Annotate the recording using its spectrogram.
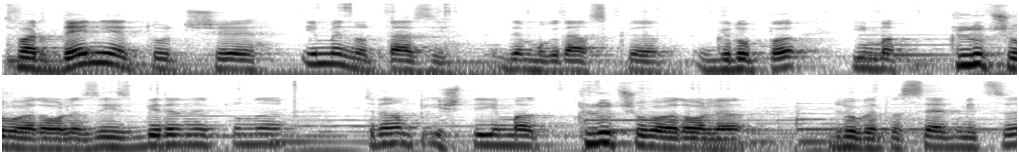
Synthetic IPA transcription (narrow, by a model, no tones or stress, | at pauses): t̪vəɾd̪ɛniɛt̪ot͡ʃɛ | imɛnːot̪azid̪ɛmoɡɾafskəɡɾupə | iməklʲut͡ʃovəɾɔlʲəzɐizbiɾɐnɛt̪onɐt̪ɾəmpiʃt̪ɛiməklʲut͡ʃovəɾɔlʲəd̪ɾuɡət̪əsɛd̪mit̪sə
